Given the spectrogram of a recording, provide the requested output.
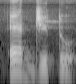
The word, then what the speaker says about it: édito: Édito é um substantivo e edito seria o verbo editar. O édito, relativo às leis.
